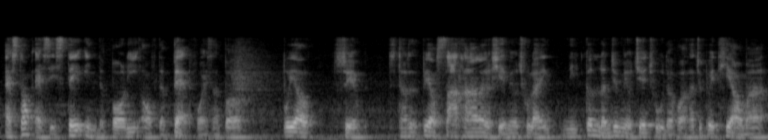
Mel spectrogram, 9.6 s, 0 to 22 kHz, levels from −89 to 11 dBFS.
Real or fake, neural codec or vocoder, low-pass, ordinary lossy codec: real; none; 7.2 kHz; none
